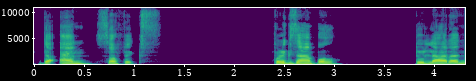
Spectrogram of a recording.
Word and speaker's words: tularan: Tularan natin ang mga bayani. Tularan natin ang mga bayani. The first word is tularan. Tularan. Tularan. Tularan is spelled as T-U-L-A-R-A-N.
